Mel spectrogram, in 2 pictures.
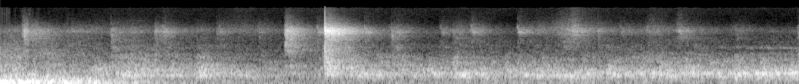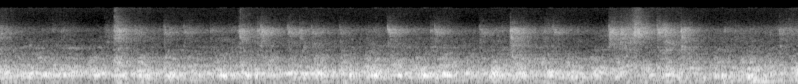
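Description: Metra commuter train rolling over track, heard from on board: a steady rumble of wheels on rail with scattered small clicks. A loud low rumble fades away in the first second, and a single sharp clank comes about one and a half seconds in.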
